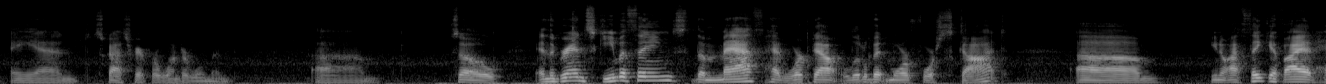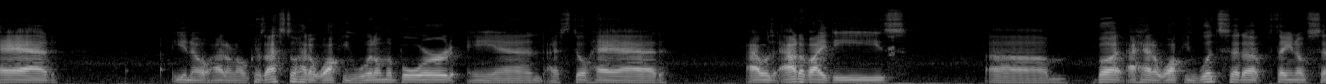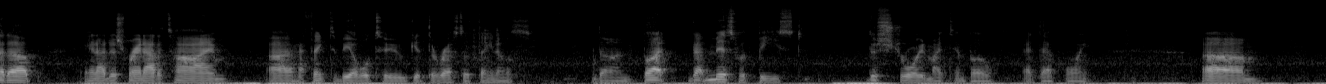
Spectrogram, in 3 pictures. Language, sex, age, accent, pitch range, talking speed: English, male, 30-49, American, 85-110 Hz, 150 wpm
